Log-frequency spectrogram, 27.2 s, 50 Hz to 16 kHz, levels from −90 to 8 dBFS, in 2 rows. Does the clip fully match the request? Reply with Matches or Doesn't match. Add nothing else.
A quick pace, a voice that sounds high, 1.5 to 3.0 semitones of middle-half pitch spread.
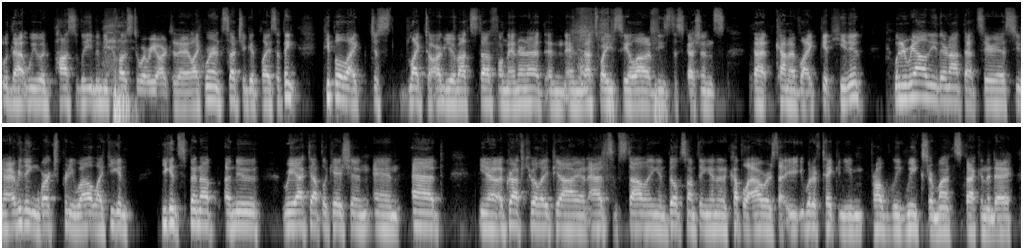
Doesn't match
